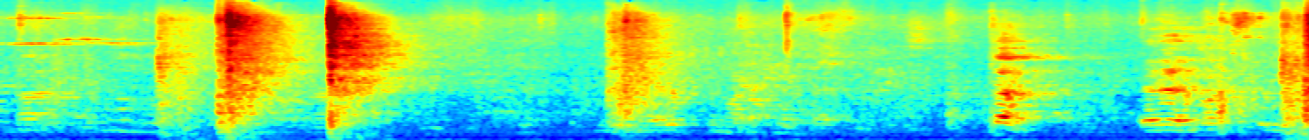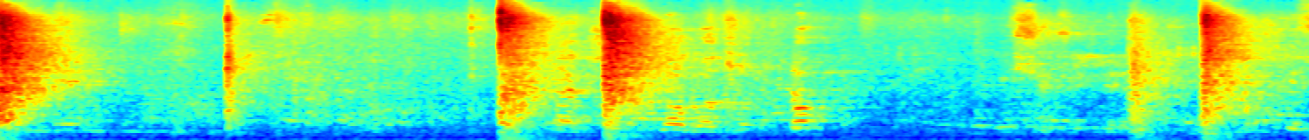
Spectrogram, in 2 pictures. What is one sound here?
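Bodies thud onto padded mats in a large echoing hall.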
